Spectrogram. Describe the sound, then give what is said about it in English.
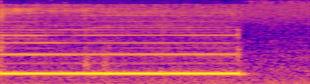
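A FaceTime call ringing out: a single steady, buzzy electronic ringback tone at mid pitch holds for almost two seconds, then cuts off abruptly, leaving faint background hiss. “dialing.”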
